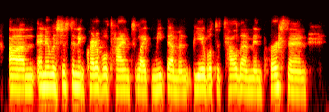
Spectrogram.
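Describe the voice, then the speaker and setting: A woman speaks in a monotone, flat intonation. The sound is dry and close with no echo, against a quiet background. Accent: Spanish. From Mexico. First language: Spanish. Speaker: author. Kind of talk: interview. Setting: video call.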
